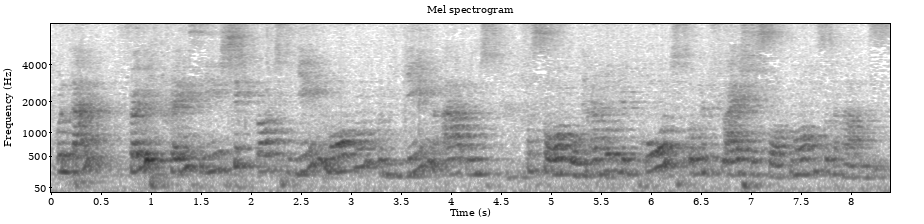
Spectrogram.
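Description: A woman's voice: on the high side, animated, normal speed, hardly any pauses, warm tone, slight background noise. Woman preaching in an echoing church. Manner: earnest, conversational preaching with casual words. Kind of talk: sermon. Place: church hall. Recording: echoey hall, voice from a distance.

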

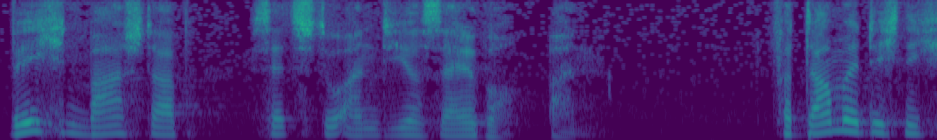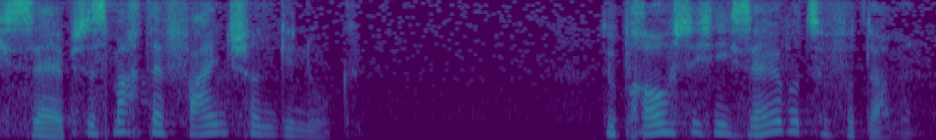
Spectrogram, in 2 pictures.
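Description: A man with a notably high voice preaches a sermon. He talks straight to his listeners, pressing hard on key words and then dropping to soft, quiet asides. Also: lively intonation, unhurried. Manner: emphatic, addresses listeners directly; swings between loud stress and quiet asides.

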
